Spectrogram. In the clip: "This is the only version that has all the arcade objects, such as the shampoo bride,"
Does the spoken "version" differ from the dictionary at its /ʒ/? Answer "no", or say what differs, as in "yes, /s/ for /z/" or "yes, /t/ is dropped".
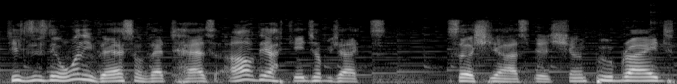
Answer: yes, /s/ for /ʒ/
